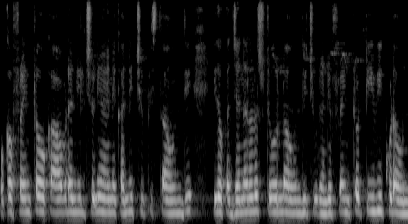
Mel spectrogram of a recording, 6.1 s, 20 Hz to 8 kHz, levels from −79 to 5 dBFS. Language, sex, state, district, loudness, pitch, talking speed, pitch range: Telugu, female, Andhra Pradesh, Guntur, -25 LUFS, 185 Hz, 195 wpm, 180-190 Hz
